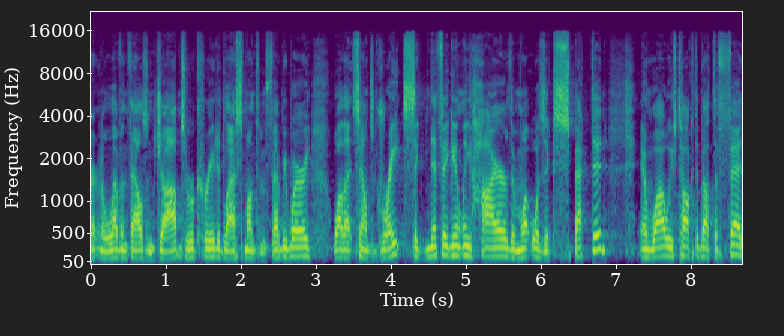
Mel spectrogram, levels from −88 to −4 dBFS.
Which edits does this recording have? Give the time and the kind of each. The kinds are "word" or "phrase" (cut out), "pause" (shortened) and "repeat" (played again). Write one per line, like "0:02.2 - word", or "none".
none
